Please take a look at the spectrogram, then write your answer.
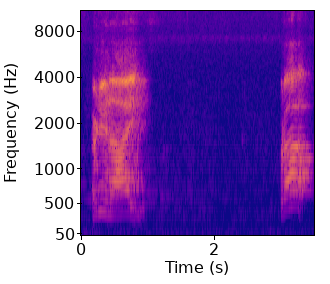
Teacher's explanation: प्रा उपसर्ग के कारण, इसमें रा होने के कारण इस ना का णा हो गया है, तो ऋणाय पढ़ा गया।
